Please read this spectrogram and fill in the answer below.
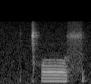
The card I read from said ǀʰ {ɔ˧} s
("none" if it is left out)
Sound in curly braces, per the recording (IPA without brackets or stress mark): ɔ˧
